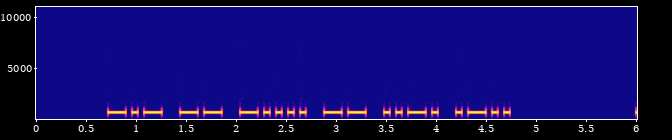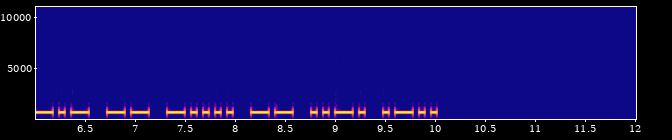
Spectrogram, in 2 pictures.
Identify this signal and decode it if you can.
Morse code, heard as a keyed tone, about 21 wpm, 700 Hz. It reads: KM6MFL KM6MFL
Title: USA Call Signs - 6 Characters - Repeated 2x - 20wpm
